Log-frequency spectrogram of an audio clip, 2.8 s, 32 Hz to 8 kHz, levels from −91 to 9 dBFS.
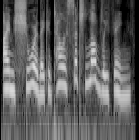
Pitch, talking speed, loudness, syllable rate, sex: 240 Hz, 195 wpm, -17 LUFS, 4.3 syllables/s, female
